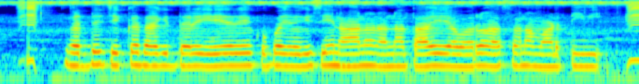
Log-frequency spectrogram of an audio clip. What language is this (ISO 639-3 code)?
kan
